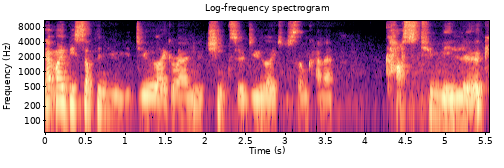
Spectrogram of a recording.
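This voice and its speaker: Speaking at a moderate pace, a woman sounds somewhat breathy. Her pitch swings very widely. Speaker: beauty YouTuber doing a livestream. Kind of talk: live makeup review and chat. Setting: livestream at home. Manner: animated, excited; quiet at times.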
